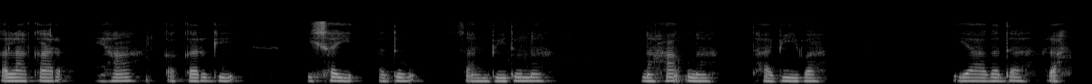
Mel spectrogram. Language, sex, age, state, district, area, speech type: Manipuri, female, 45-60, Manipur, Churachandpur, urban, read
